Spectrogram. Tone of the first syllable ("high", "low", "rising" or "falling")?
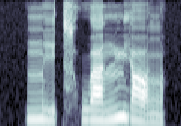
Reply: low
